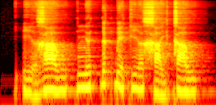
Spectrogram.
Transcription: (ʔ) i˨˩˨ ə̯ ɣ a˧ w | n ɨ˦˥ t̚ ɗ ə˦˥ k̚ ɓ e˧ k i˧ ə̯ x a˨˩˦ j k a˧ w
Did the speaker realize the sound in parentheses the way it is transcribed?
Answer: yes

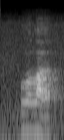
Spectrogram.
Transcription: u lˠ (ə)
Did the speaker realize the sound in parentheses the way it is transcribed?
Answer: yes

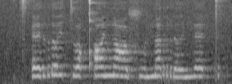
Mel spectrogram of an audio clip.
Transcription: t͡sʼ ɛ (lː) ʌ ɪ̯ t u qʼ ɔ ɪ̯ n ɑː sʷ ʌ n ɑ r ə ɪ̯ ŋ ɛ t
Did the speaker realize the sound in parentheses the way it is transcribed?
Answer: no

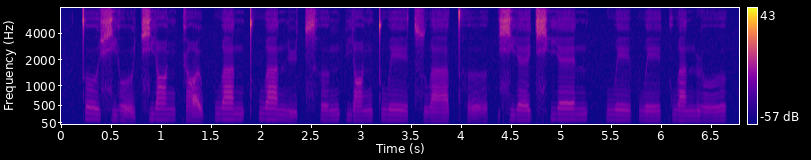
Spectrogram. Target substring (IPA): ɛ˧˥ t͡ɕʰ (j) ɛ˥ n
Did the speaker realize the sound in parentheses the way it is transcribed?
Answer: yes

